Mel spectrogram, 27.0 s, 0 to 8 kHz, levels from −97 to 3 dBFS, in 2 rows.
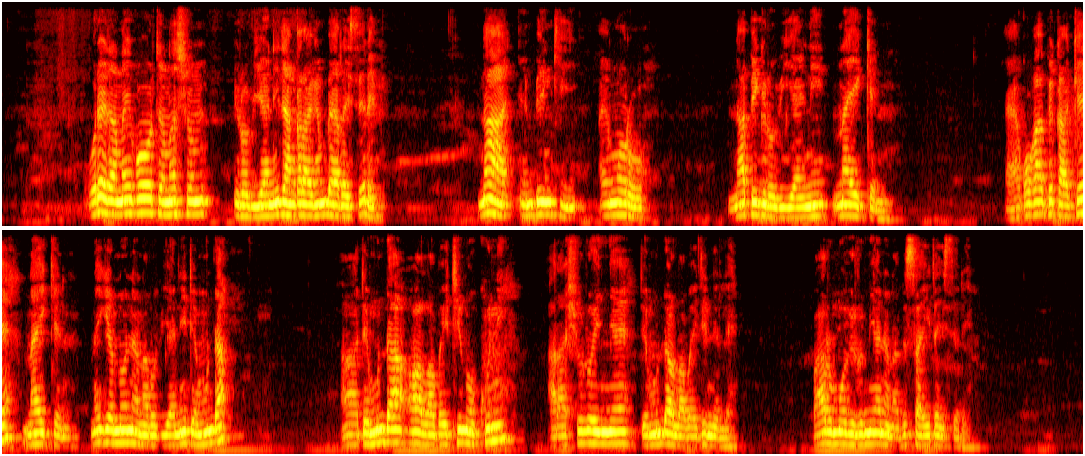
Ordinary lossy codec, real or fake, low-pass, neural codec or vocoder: none; real; 7.2 kHz; none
